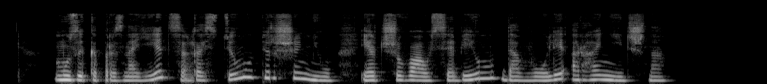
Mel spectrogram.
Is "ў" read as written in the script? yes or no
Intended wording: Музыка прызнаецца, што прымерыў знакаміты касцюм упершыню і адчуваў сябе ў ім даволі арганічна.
no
